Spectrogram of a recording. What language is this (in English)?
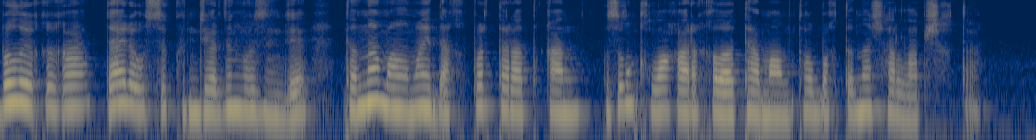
Kazakh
